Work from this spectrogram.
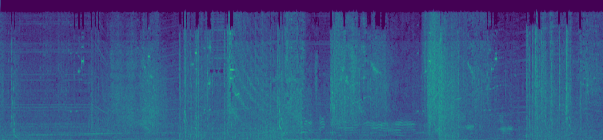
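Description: Heavy gunfire and explosions fill a Batman: Arkham Knight vehicle chase, with dense bursts, booms and mechanical clatter throughout, while voices shout over the barrage.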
